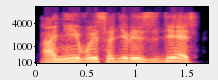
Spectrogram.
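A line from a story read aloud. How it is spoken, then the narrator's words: Shout. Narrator (Russian): закричал Горбовский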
